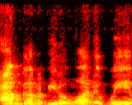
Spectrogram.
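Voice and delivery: ordinary delivery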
